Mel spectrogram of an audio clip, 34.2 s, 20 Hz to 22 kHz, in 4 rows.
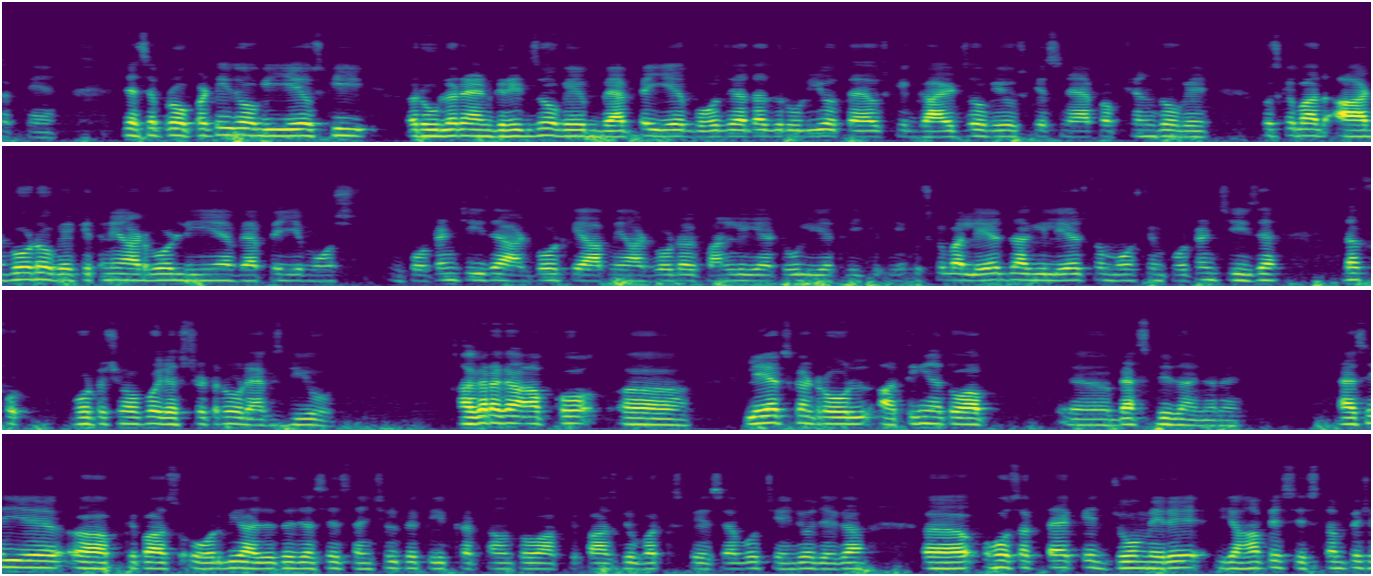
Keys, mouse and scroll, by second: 9.1 click, 14.8 click, 17.0 click, 27.1 click, 27.7 click.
